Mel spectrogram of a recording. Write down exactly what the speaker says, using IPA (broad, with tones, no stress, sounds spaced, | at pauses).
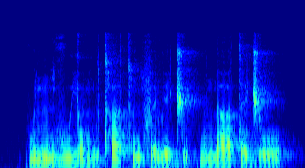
kʷ i˦ ɲ ũ˨ ɣ uː˦ j ɔ˨ m u˨ tʰ a˦ t͡s ũ˨ f ɛ˨ l e˦ d͡ʒ o˨˦ kʷ a˦ n ɾ aː˦ t ɛ˦ d͡ʒ oː˦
